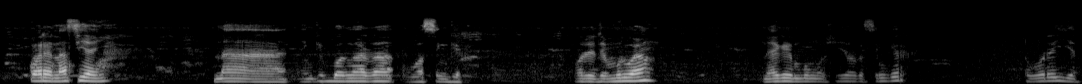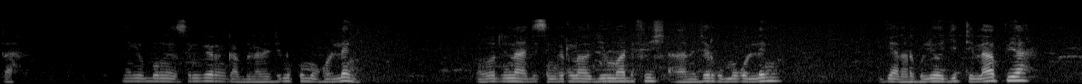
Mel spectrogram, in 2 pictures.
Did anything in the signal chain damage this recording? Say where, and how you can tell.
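Yes. Automatic gain rising in the call processing: from 12.03 to 14.48 s the level climbs about 6 dB as the gain control, finding the input too quiet, ramps up. Room noise swells with the speech, unlike the talker moving near 7.5 s, where only the voice changes.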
